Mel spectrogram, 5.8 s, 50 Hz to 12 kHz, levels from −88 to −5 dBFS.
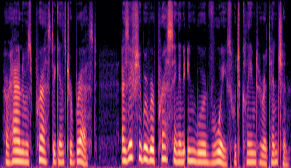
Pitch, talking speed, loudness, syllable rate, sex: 185 Hz, 195 wpm, -18 LUFS, 5.7 syllables/s, female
